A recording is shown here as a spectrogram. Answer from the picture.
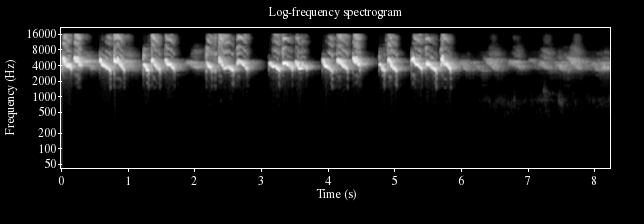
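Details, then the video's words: White-rumped shama recorded on 29 August 2021, loud bright phrases of sharp slurred whistles repeated about once per second, each with crisp high overtones, fading to softer low-volume warbling near the end. "Puteh Raja Sing Buka"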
